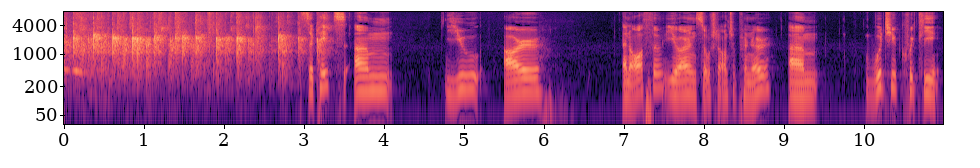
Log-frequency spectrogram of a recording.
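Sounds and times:
audience clapping for a show's guest: 0.0s - 3.5s
speech: 3.0s - 6.1s, 7.0s - 10.9s.

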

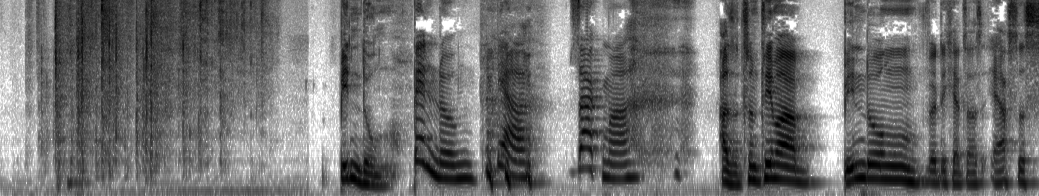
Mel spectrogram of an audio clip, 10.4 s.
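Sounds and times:
paper rustling as card drawn from envelope: 0.1s - 3.1s
speech: 3.4s - 10.3s
laughter: 4.8s - 5.5s.

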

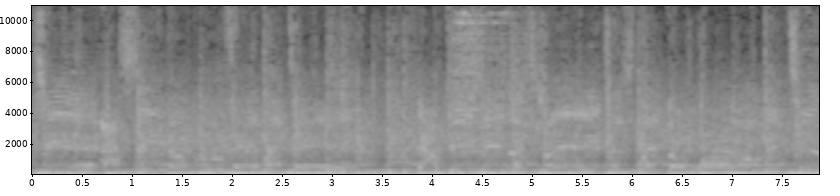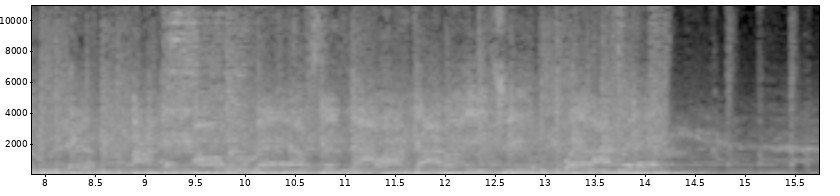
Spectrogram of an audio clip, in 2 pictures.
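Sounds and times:
rock song from an album: 0.0s - 15.7s.

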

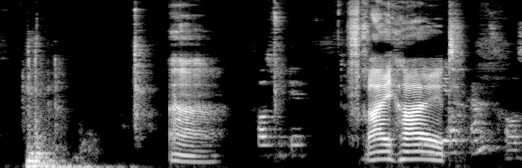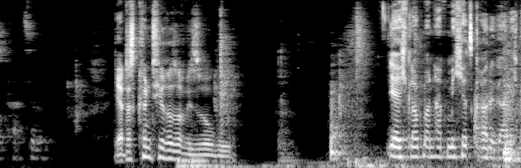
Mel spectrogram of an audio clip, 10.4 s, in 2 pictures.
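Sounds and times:
door opening to let cat out: 0.2s - 1.5s, 7.0s - 10.4s
speech: 1.7s - 5.8s, 6.4s - 8.2s, 9.1s - 10.4s.

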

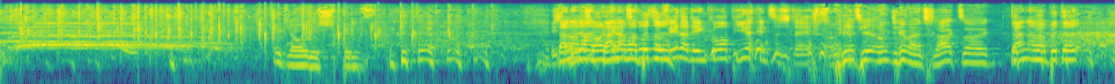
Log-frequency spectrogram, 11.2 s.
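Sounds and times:
canned applause effect triggered from a button: 0.0s - 5.6s
laughter: 1.4s - 11.1s
speech: 2.7s - 11.1s.

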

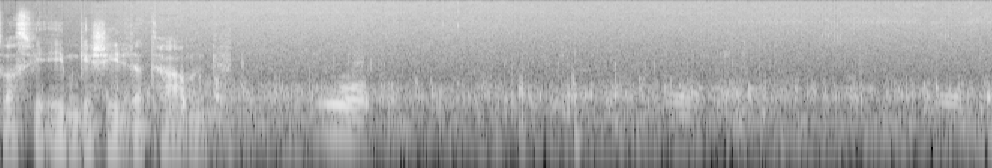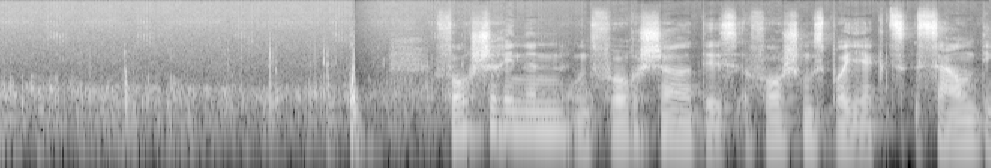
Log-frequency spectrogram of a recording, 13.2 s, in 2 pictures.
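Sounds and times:
speech: 0.0s - 1.6s, 2.2s - 2.6s, 9.6s - 13.2s
gurgling burst: 0.0s - 11.0s
low murmur: 0.0s - 11.1s
soil creatures feeding, smacking and crackling underground: 0.0s - 11.1s.

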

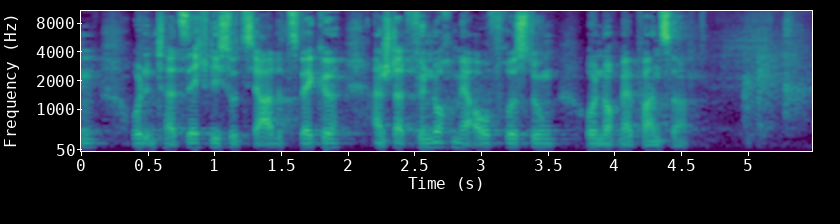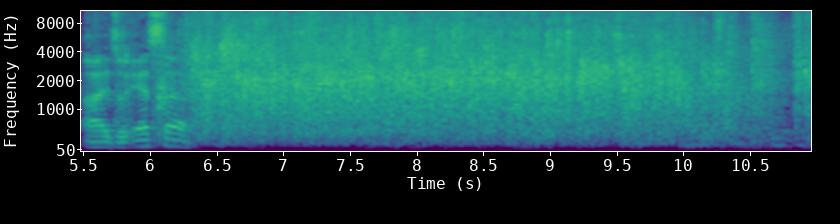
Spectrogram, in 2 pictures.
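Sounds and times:
speech: 0.4s - 4.7s, 5.5s - 6.7s
audience applause: 5.8s - 10.9s.

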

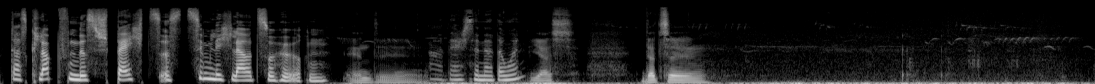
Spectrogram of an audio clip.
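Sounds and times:
speech: 0.1s - 7.2s
blue rock thrush singing: 3.3s - 10.9s.

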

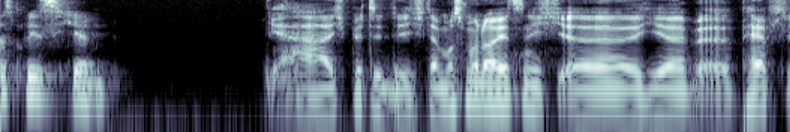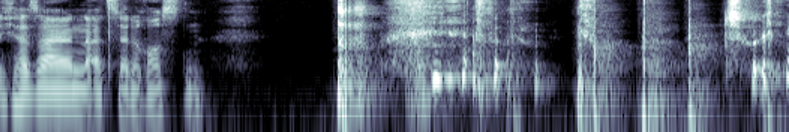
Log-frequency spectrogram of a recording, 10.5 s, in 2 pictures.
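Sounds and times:
speech: 0.0s - 0.8s, 1.8s - 8.3s
person coughing after choking on a drink: 7.5s - 9.4s, 10.0s - 10.5s.

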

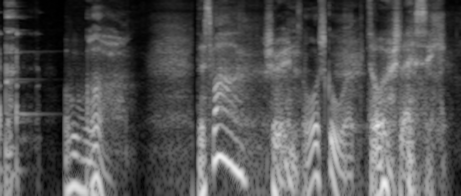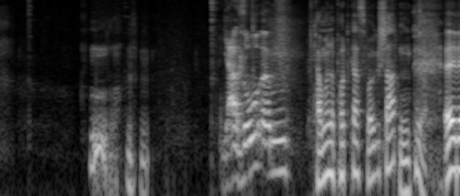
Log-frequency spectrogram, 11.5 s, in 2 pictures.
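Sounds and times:
speech: 0.0s - 0.3s, 0.9s - 1.5s, 2.5s - 5.7s, 6.9s - 7.8s, 8.6s - 11.5s
wine glasses clinking in a toast: 0.0s - 0.9s.

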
